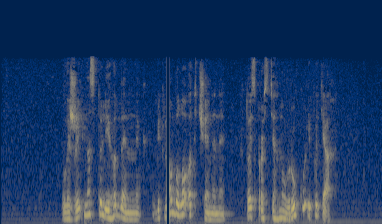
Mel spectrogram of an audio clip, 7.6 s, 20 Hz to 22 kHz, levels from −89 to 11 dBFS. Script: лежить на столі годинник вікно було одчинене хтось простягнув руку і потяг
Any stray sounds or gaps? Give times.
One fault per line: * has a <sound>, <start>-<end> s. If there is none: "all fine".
* has a dropout, 3.3-3.4 s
